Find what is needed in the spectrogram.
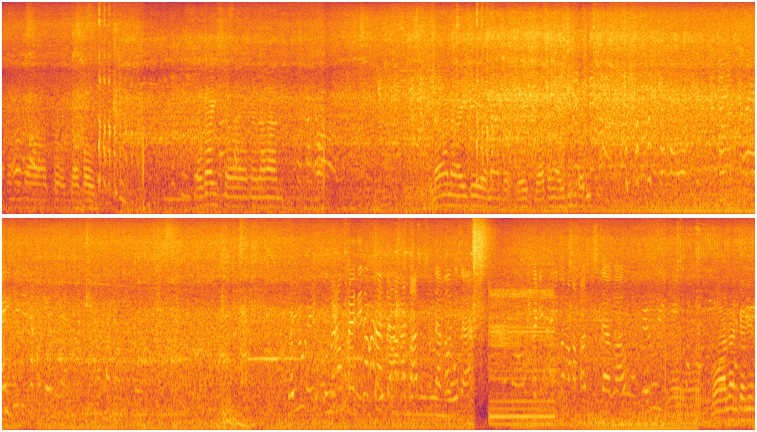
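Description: Indistinct talking over the noise of a motor vehicle running close by on the road, the engine noise building about six seconds in and staying loud until it breaks off suddenly near the end.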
